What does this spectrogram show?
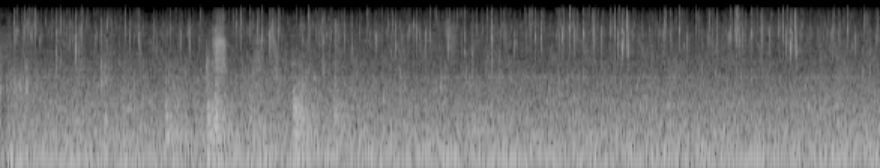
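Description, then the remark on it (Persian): Steady running water pours continuously from a water valve left open, a broad hissing splash with a couple of brief louder gurgles early on, with no voices over it. “باز این فلکه تجیشو باز گذاشتن. نمیفهمم این بچه خوابیده صدای آب اذیتش میکنه.”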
